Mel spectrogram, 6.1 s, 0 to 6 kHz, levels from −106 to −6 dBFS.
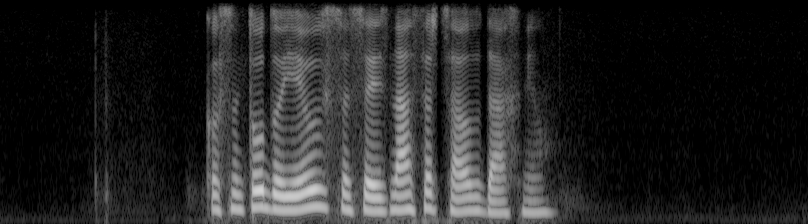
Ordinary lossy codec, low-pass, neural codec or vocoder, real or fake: Opus, 32 kbps; 5.4 kHz; autoencoder, 48 kHz, 32 numbers a frame, DAC-VAE, trained on Japanese speech; fake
